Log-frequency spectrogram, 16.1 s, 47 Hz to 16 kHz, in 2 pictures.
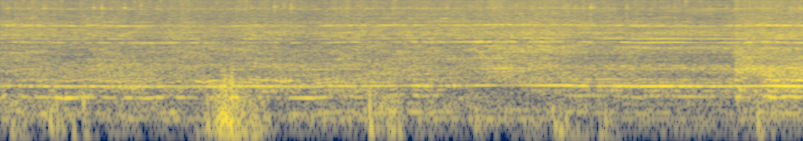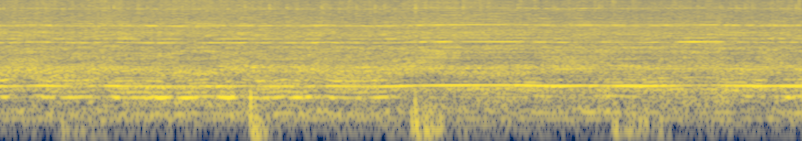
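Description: Dirt Devil SD12000 corded hand vacuum running on carpeted stairs: a steady motor whine under the hiss of suction, the hiss growing louder about seven seconds in. A few light knocks as the nozzle bumps the steps.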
